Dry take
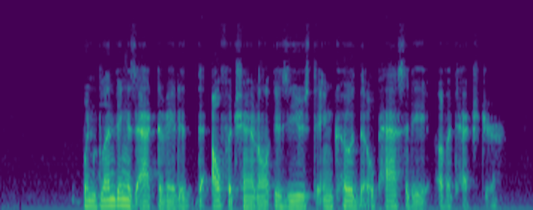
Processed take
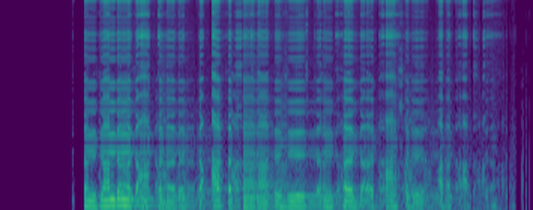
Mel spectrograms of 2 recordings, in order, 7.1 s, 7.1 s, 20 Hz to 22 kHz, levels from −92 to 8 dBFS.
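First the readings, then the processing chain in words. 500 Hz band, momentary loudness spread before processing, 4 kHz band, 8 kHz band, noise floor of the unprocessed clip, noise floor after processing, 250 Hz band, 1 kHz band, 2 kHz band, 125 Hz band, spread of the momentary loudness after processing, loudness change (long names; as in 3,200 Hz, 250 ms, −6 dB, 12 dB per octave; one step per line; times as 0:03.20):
−10.0 dB, 13 LU, +4.0 dB, can't be measured, −61 dBFS, below −85 dBFS, −8.0 dB, −9.0 dB, −11.0 dB, −7.5 dB, 12 LU, −6.0 dB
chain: samples in bit-reversed order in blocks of 32 samples
feedback echo with a low-pass in the loop 255 ms, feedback 44%, low-pass 2,500 Hz, level −12 dB
bit reduction 8 bits
level −7.5 dB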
